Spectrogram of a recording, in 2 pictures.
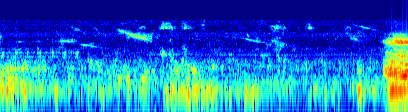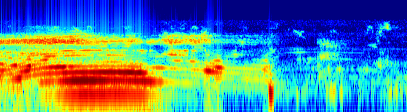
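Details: Red deer stag, the breeding male of a herd with adult hinds and young, roaring at dawn in the Doñana National Park marsh, Andalusia, Spain, during the rut. He courts the females and warns rival males off his territory and harem. One long, powerful, richly harmonic bellow lasts about two and a half seconds, holding steady then sagging, with faint bird chirps before and after.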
